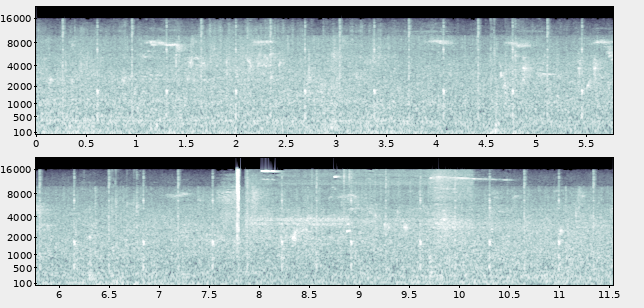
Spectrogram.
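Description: A turn signal ticks at a steady, quick pace.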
